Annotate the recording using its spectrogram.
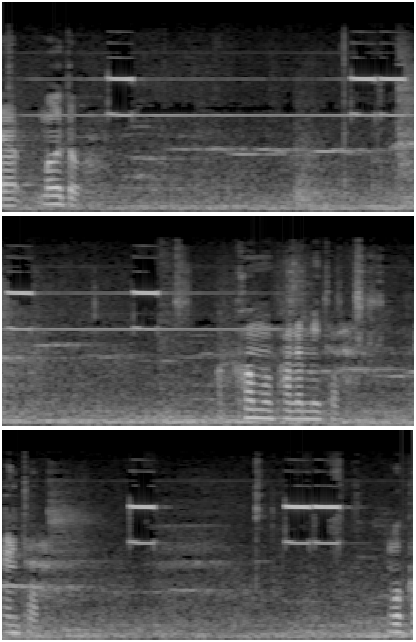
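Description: A control panel beeps as its keys are pressed.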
